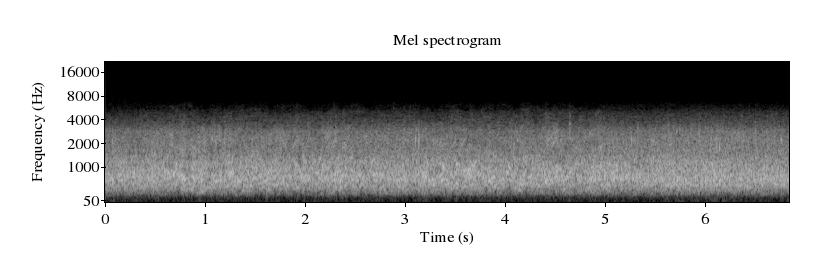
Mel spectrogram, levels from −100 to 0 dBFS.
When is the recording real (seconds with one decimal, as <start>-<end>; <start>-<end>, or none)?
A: 0.0-0.6; 2.7-3.1; 5.0-6.8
